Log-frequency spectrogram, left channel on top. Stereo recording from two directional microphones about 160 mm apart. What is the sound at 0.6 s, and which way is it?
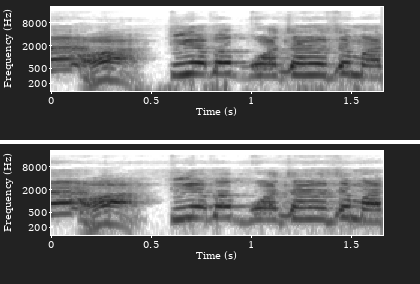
Speech, 50° left (ahead or behind).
